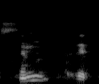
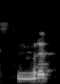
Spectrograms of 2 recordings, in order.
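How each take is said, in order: First: The last syllable is said with an 'i' vowel. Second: The last syllable is said with an 'a' vowel. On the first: The speaker calls it right. "सिमरित उच्चारण होगा" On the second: The speaker calls it wrong. "हम अक्सर औकात इसका गलत उच्चारण क्या कर देते हैं, सिमरत कह देते हैं"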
